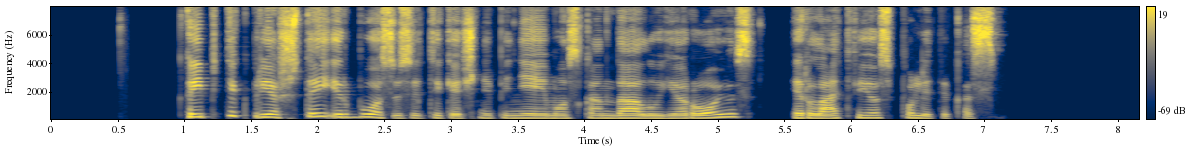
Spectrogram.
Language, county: Lithuanian, Šiauliai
